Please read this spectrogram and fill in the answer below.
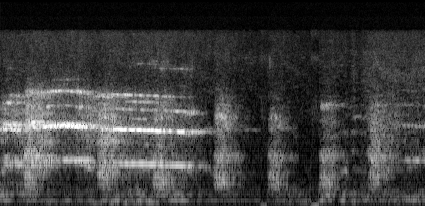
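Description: A bird's long call, held for about two seconds with a stack of tones that fall slightly in pitch, followed by a few short sounds.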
